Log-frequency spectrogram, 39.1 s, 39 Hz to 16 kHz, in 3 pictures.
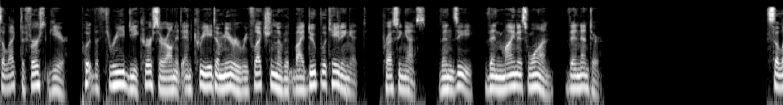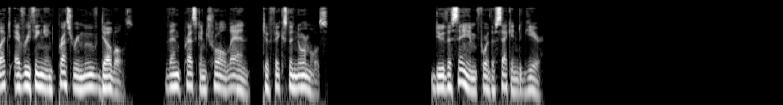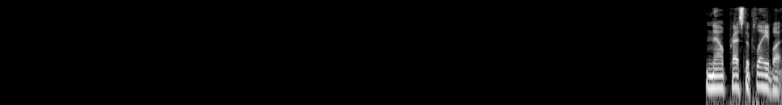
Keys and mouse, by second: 1.1 shift+s, 2.9 KP_1, 4.9 Tab, 5.4 a, 6.7 shift+d, 7.8 s, 11.9 a, 12.8 a, 14.0 click, 15.7 click, 16.2-17.2 drag, 17.2 ctrl+n, 19.7 Tab, 20.6 click, 21.5 ctrl+shift+v, 22.1 shift+s, 23.3 Tab, 25.6 b, 25.6 a, 27.1 shift+d, 28.4 s, 31.1 a, 31.6 a, 32.5 click, 34.9 ctrl+n, 36.3 Tab, 37.4-39.1 drag.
